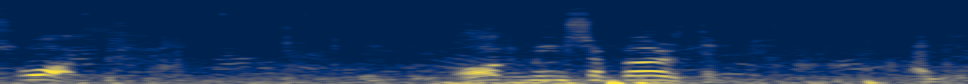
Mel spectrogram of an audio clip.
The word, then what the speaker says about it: Ok: Now Og, we write in Icelandic, O and K. Og. In English you would pronounce it okay.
